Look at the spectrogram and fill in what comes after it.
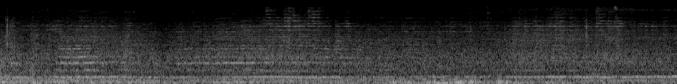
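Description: Empty container flatcars of a freight train rolling past close by: wheels and bogies rumbling and clattering over the rails, with a steady whining tone running through it that dips in the middle.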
